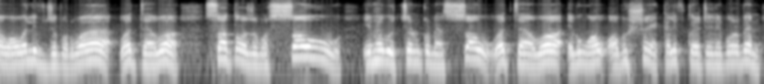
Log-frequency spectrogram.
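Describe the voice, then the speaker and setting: A man teaching tajweed step by step, spelling out letters and vowel marks slowly and repeating each syllable. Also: sits high, a little mellow. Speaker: Quran recitation teacher.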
